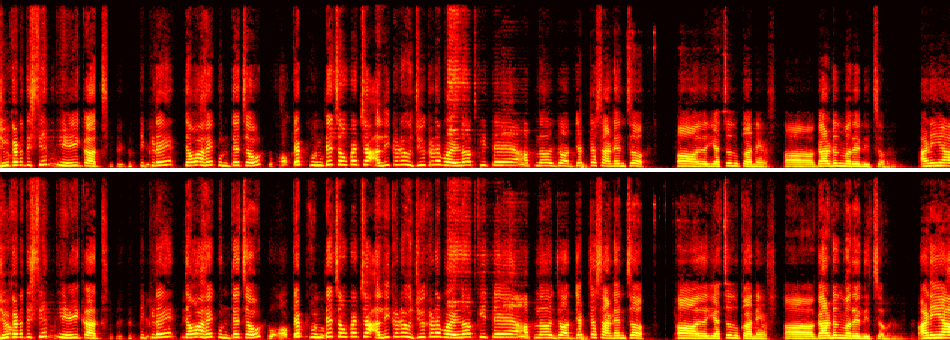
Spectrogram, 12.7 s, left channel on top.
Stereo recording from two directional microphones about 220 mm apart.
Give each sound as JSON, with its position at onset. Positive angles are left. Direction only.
{"t": 0.0, "sound": "a woman's voice", "side_deg": 0}
{"t": 12.2, "sound": "speech", "side_deg": -20}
